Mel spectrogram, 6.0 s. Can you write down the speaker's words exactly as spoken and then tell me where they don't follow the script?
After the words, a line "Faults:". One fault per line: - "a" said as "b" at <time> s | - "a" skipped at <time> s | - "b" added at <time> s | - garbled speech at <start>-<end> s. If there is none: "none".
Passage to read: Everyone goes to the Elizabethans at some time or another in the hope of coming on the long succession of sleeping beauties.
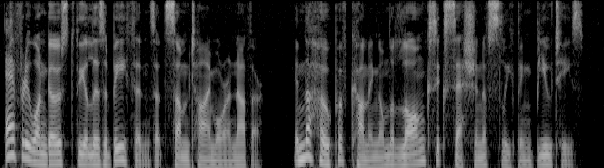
Everyone goes to the Elizabethans at some time or another in the hope of coming on the long succession of sleeping beauties.
Faults:
none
